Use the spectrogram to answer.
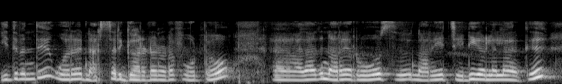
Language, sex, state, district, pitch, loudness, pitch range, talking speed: Tamil, female, Tamil Nadu, Kanyakumari, 225 Hz, -15 LUFS, 210-245 Hz, 140 wpm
